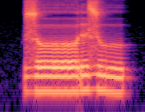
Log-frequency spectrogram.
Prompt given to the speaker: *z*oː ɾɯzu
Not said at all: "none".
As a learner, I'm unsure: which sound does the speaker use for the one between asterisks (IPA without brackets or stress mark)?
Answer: z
